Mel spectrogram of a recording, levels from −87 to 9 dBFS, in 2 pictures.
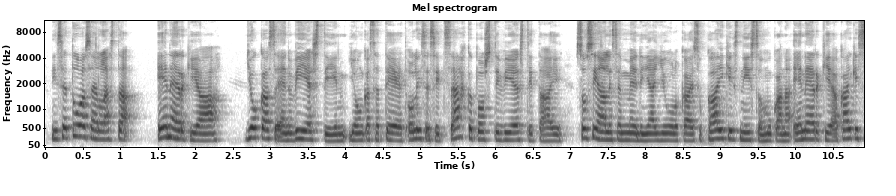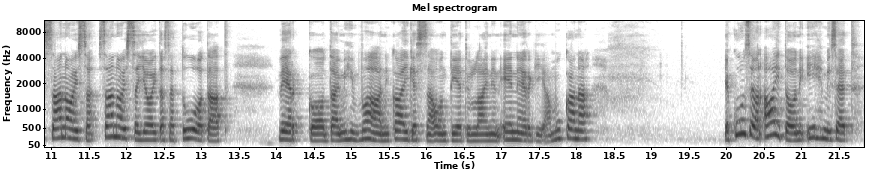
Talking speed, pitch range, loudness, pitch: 125 wpm, 180-230 Hz, -19 LUFS, 200 Hz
